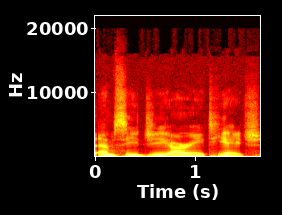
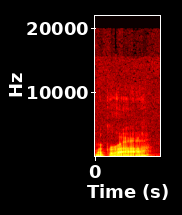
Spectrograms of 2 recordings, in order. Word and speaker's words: McGrath: so our name is m-c-g-r-a-t-h in ireland that's pronounced mcgraw but most people say mcgrath would you agree most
